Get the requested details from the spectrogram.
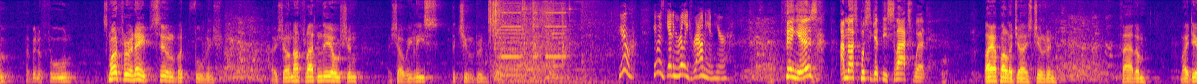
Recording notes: Recorded Live 6/14/2014 at Largo, Los Angeles.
